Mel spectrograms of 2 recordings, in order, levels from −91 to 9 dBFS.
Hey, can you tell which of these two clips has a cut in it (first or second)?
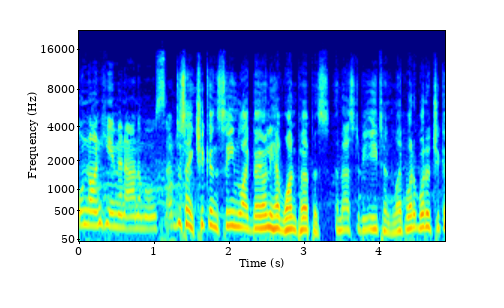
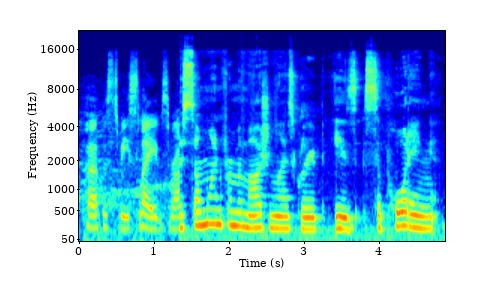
second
